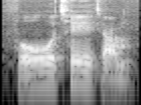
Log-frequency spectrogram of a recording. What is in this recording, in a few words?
"fo2ce1zaam6", Cantonese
